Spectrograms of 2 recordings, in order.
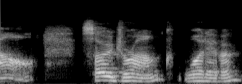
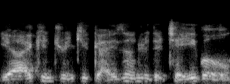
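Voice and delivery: lousy, shoddy put-on Albuquerque accent; 4 semitones lower than usual. Telling a story about drinking with Kiwis, quoting a guy from Albuquerque in a bad Albuquerque accent. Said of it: "That was a shit Albuquerque voice".

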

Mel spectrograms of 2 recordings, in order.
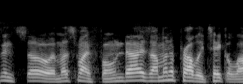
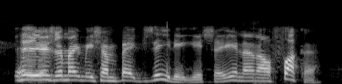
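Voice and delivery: put-on old movie mobster voice; 3 semitones higher than usual. Joining another speaker's bit, a speaker does an old movie mobster voice. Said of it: "Mobsters in a fucking movie".

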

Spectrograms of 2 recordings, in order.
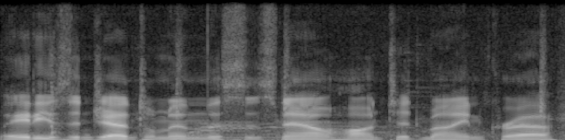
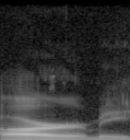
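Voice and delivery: put-on pirate voice, lower; 4 semitones lower than usual. Answering a mention of the pirate button box: pirate voice. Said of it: "The pirate button box".

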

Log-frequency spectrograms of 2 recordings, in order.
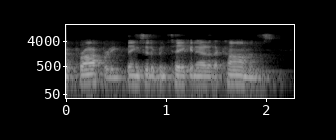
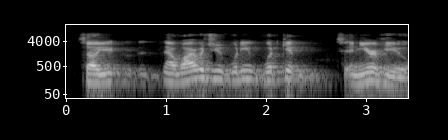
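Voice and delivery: loud, flustered, stumbling stutter with stammering restarts; 4 semitones higher, 5 dB louder than usual. Speaker putting a question to someone about their view, stuttering. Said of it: "I'm stuttering here".

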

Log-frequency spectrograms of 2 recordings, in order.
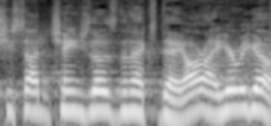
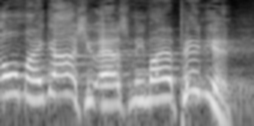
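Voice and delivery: high, acted, retorting shout; 8 semitones higher than usual. Acting out a husband's argument with his wife: acted yelling. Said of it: "Why are you yelling at me?".

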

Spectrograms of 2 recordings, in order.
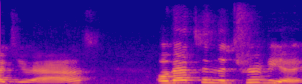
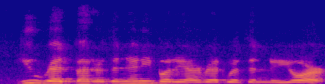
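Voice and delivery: close-in, soft, hushed stage whisper; 6 dB quieter than usual. Retelling what a fellow actor half-whispered after a reading: imitating a half-whisper. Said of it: "whispered that in my ear".

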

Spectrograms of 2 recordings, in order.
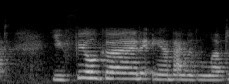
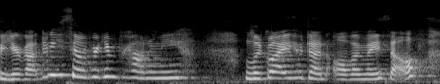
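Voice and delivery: winded, raised voice, catching breath between words; 4 semitones higher, 6 dB louder than usual. Vlogging after setting up a Christmas tree by herself, out of breath. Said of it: "I'm out of breath".

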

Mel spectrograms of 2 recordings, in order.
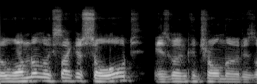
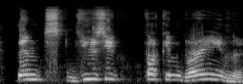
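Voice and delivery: yelling, much higher pitch; 9 semitones higher than usual. Arguing with someone who missed what was said: yelling. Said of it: "Stop yelling".

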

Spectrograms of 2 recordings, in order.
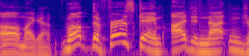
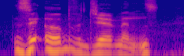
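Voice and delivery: put-on stock German accent; 3 dB quieter than usual. Naming an enemy player during a match: stereotypical german accent. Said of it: "I never knew I could do a German accent".

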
